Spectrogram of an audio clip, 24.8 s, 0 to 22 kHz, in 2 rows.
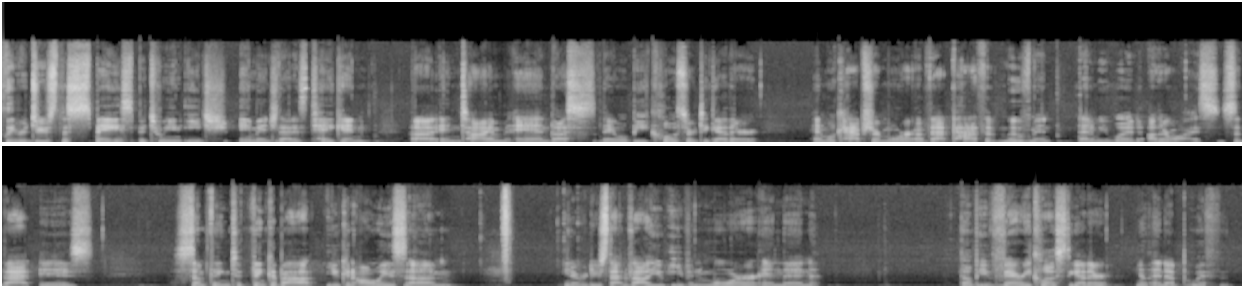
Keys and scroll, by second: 4.6-6.3 typing, 7.5-8.2 typing, 10.4 3, 13.7 3, 18.9 5, 19.5 Return, 20.0 1, 20.5 2, 21.1 3, 23.8 3.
